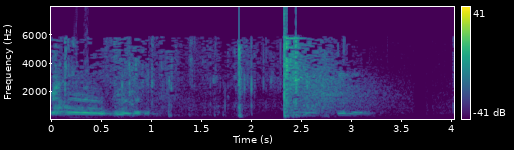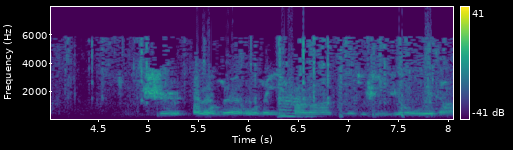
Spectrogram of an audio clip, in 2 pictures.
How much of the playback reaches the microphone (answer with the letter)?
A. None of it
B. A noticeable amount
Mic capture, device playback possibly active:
B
